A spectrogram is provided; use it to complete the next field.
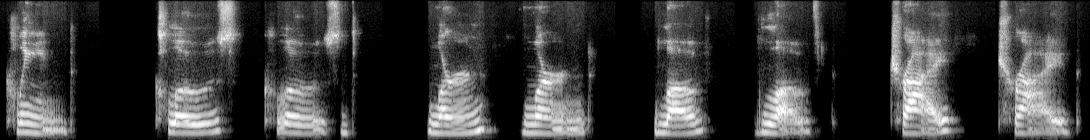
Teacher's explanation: notice that d ending is very faint it's not cleaned it's just cleaned it's barely um enunciated and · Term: small d sound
